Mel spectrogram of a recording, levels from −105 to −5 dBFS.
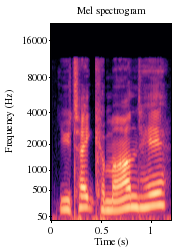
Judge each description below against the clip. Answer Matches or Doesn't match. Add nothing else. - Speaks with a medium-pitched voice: Matches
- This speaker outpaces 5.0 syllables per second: Matches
